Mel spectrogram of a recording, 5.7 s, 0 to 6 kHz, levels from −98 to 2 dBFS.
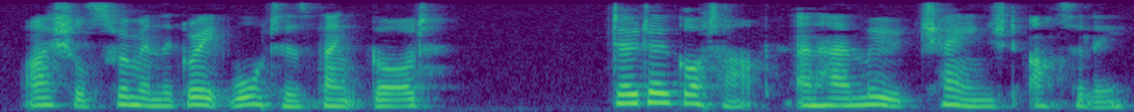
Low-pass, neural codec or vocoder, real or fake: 5.4 kHz; vocoder, 22.05 kHz, 80 mel bands, Vocos; fake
